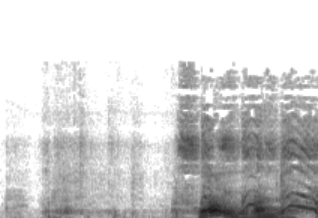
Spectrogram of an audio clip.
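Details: Liza, a female Alaskan Malamute, angry at her new chicken toy: faint soft sounds, then a loud, wavering, low woo-like vocalization with rising and falling tones, alongside brief high squeaky noises.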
